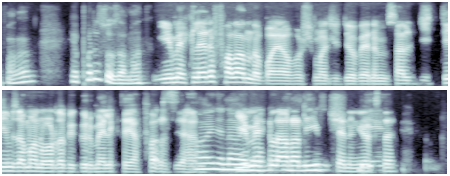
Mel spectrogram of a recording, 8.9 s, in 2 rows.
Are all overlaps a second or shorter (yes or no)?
no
